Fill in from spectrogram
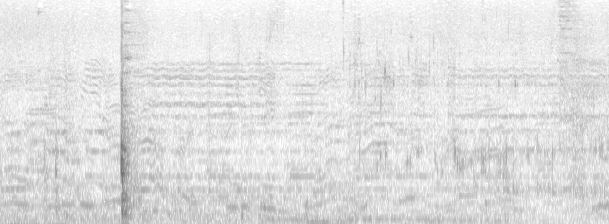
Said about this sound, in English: And then he goes to the diner and the guy pours his coffee and says, you like the Flash too?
